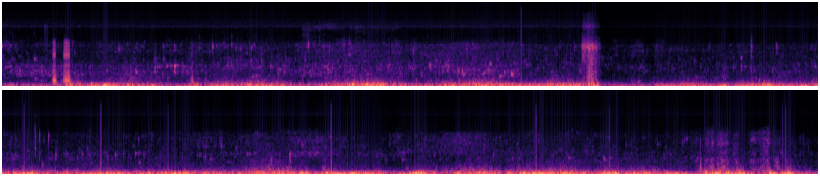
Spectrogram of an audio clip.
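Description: A snorkeler's breath bubbles and gurgles underwater.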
